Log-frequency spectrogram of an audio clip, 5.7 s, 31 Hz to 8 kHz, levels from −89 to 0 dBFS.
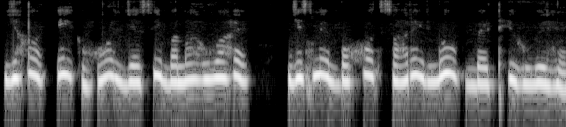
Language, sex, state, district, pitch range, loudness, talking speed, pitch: Hindi, female, Bihar, Saran, 225-280 Hz, -14 LUFS, 135 wpm, 250 Hz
